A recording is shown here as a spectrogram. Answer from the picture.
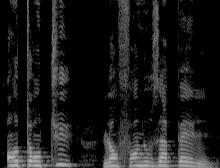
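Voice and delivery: high, quick, urgent hare voice; hurry, the child needs us; one hare alerting the other, urgent; alarmed hares. Acted. Hares alarmed hearing the call.

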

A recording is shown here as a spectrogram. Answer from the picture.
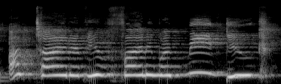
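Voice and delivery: high-pitched character voice; Sasha. Acted. Sasha scolding Duke for fighting, high-pitched put-on voice. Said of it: "And Sasha says".

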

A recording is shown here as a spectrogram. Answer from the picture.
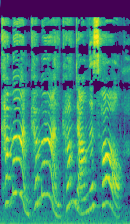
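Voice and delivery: ordinary delivery, nothing marked

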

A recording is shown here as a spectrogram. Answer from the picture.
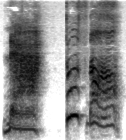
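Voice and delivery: high, loud rejection; dismissive doctor. Acted. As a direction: wave it off in a cartoonish voice. Doctor rejects needle again.

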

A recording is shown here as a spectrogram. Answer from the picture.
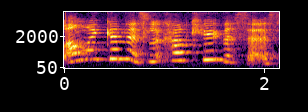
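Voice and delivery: gushing over a cute find; excited squeal. Real, not acted. Unpacking clothes, spots a cute top, high excited gush. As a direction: pitch jumps way up in delight.

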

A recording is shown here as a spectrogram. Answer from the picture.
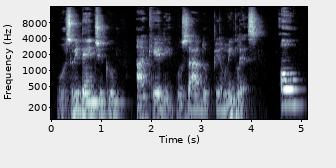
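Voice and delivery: ordinary talk, nothing marked

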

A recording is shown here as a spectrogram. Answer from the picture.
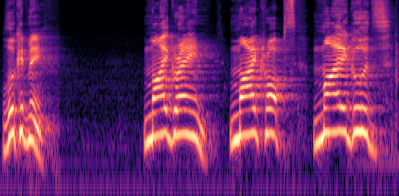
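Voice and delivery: boastful rich man. Acted. Preacher acting the rich fool admiring his barns, gloating.

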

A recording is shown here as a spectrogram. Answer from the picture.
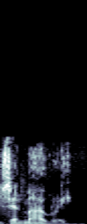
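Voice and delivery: ordinary delivery

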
